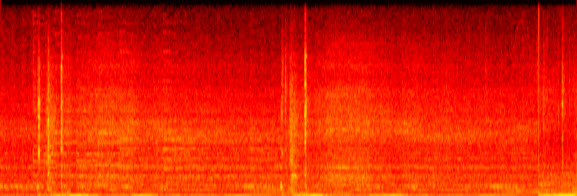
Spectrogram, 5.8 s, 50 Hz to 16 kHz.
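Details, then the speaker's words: Toyota Celica GT-S with new Injen IS2045P short ram intake, TRD exhaust and new spark plugs, warmed up, window down, alternator whine audible: revs climb smoothly through each gear with crisp shifts and a throaty, even intake and exhaust note; healthy. "but you can hear the intake, and well, you can hear mostly my exhaust, which is the TRD exhaust."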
